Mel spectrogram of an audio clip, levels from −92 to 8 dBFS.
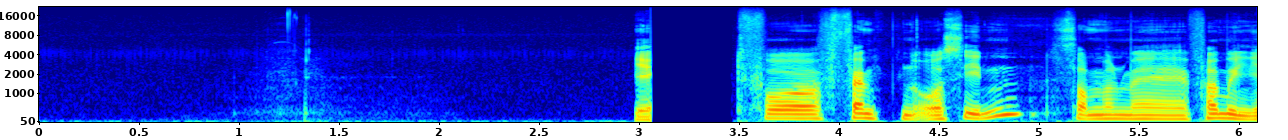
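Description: Speech, with one clear problem: a playback stall from 3.06 to 3.46 s, where the sound just drops out mid-flow for about 0.4 s and then picks up again. That's likely the player starving for data or its thread getting blocked briefly.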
